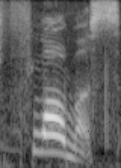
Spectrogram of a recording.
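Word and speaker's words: Phlomis: a group of plants called flomas and that's spelled p with a p-h-l-o-m-i-s it's an interesting plant with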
